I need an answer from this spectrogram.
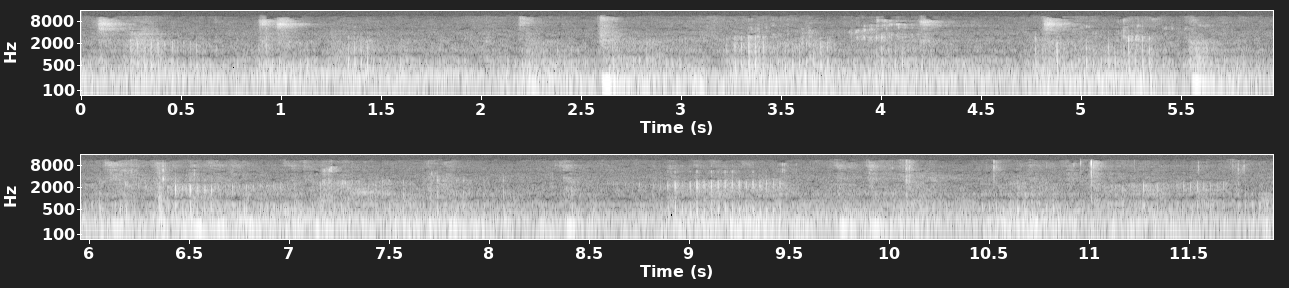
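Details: Domestic cat wearing a lion head mask, purring: a steady, low, soft rumble that continues without pause through the whole stretch, with faint rustling and light clicks on top.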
